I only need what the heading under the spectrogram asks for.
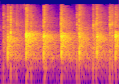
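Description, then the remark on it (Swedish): Hands clap in a steady, even rhythm, about seven crisp claps in quick succession, fairly loud, like a few people applauding, with no talking, welcoming a guest at Baluba. “Kan vi inte ge en applåd?”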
